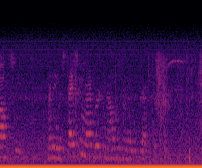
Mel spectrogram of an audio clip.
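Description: A child speaks clearly in front of an audience.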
